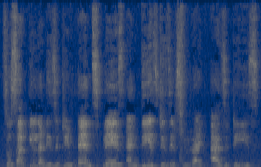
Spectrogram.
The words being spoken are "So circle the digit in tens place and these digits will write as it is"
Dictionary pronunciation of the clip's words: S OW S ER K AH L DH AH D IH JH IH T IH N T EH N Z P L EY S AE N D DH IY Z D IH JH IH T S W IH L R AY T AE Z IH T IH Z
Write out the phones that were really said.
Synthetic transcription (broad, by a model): S OW S ER K AH L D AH D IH Z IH T IH N T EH N S P L EY S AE N D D IY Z D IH Z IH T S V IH L R AY T AE Z IH T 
